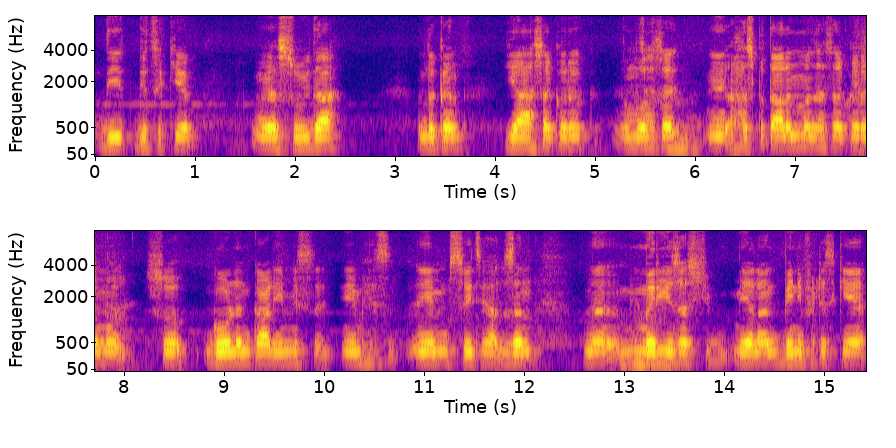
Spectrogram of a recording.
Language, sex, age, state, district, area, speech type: Kashmiri, male, 18-30, Jammu and Kashmir, Pulwama, rural, spontaneous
